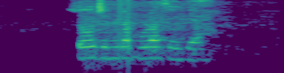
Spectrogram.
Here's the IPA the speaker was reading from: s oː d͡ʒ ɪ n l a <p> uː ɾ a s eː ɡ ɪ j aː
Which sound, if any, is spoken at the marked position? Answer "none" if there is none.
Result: p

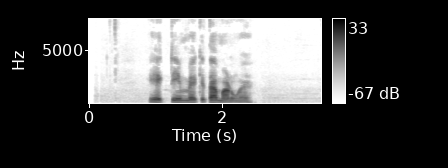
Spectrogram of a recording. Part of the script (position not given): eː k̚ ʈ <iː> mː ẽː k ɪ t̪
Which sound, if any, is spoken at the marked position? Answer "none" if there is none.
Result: iː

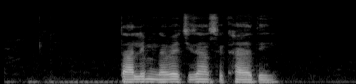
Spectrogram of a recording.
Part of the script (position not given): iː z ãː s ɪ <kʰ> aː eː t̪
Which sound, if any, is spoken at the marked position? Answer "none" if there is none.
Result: kʰ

